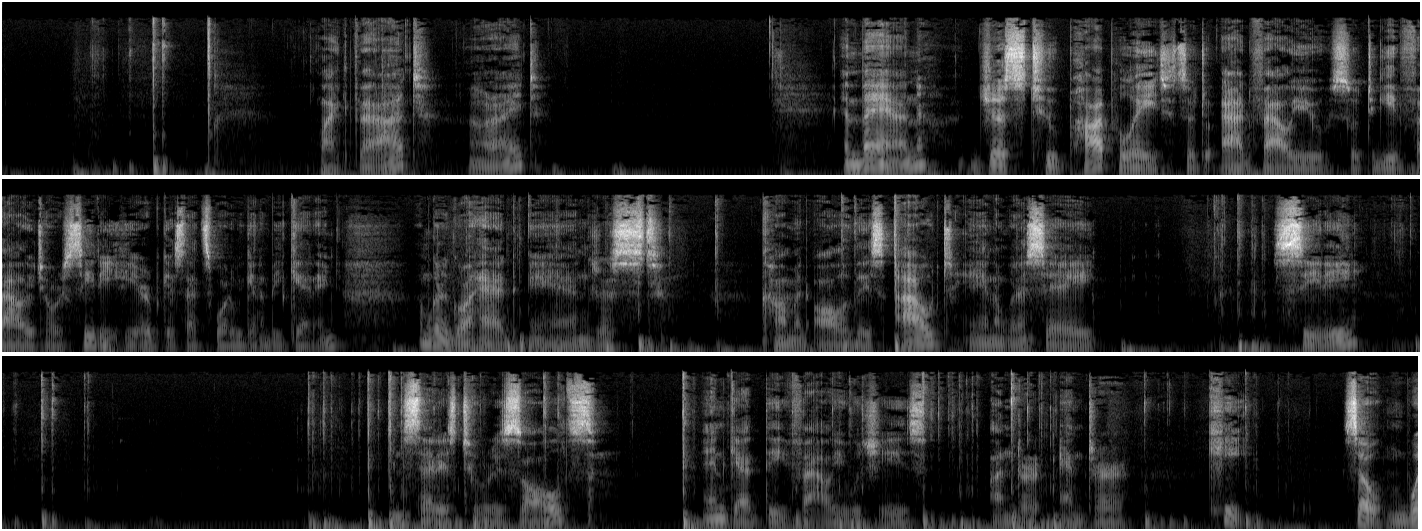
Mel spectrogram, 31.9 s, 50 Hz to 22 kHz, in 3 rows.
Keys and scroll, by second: 1.1 Return, 15.4 super+/, 21.6 Return.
